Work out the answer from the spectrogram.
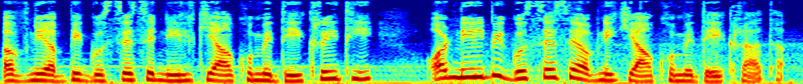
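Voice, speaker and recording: A woman storyteller reading a scripted romance audio story in a steady, dramatic way. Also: fairly low pitch, a little fast. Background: faint music.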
